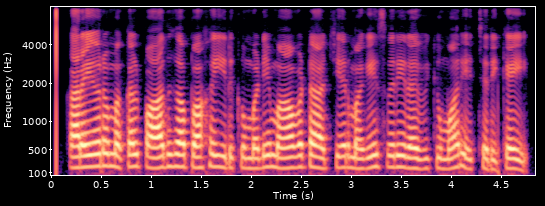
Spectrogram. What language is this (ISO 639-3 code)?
tam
